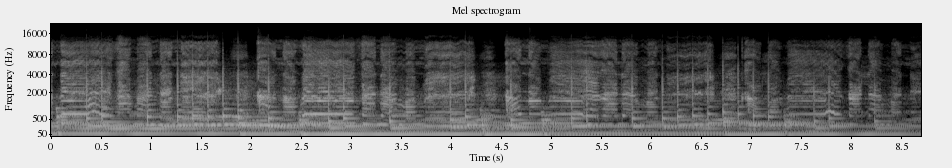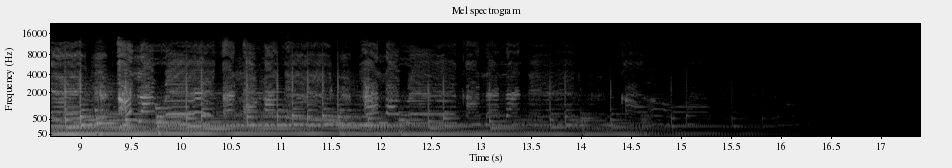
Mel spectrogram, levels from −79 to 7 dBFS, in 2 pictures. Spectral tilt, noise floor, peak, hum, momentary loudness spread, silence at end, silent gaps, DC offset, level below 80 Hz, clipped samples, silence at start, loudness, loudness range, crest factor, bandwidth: -3.5 dB/octave; -83 dBFS; -8 dBFS; none; 19 LU; 2.9 s; none; under 0.1%; -36 dBFS; under 0.1%; 0 s; -26 LUFS; 19 LU; 20 dB; 15.5 kHz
